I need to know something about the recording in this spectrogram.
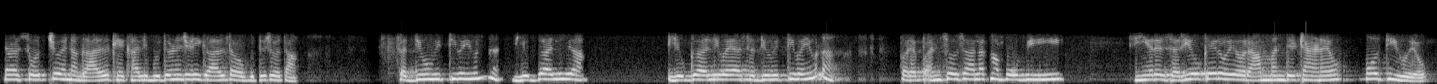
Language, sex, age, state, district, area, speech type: Sindhi, female, 30-45, Gujarat, Junagadh, urban, conversation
